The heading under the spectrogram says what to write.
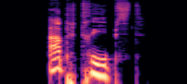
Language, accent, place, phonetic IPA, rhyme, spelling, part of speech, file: German, Germany, Berlin, [ˈapˌtʁiːpst], -aptʁiːpst, abtriebst, verb, De-abtriebst.ogg
- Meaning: second-person singular dependent preterite of abtreiben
